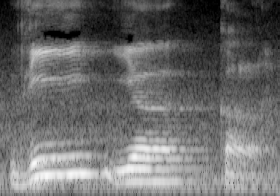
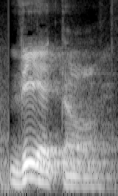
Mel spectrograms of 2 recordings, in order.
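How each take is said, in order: First: It is said in an American accent, longer vowel. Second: It is said in a British accent, shorter. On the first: "gaya U S... pakai i yang panjang" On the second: "Itu gaya British"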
